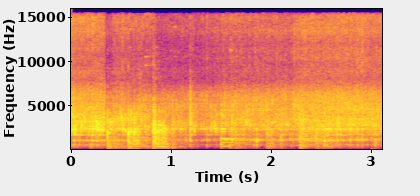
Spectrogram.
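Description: Chicken pieces fry in masala paste in a karahi, a steady loud sizzle broken by scraping stirs of a spoon against the pan.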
